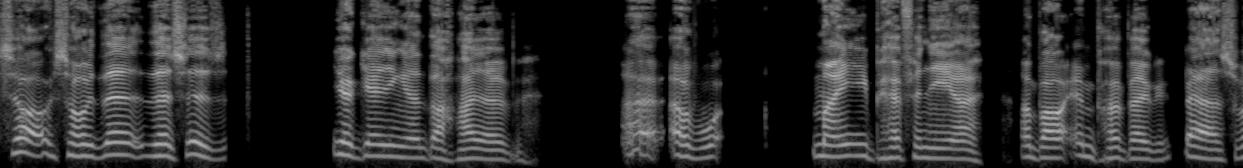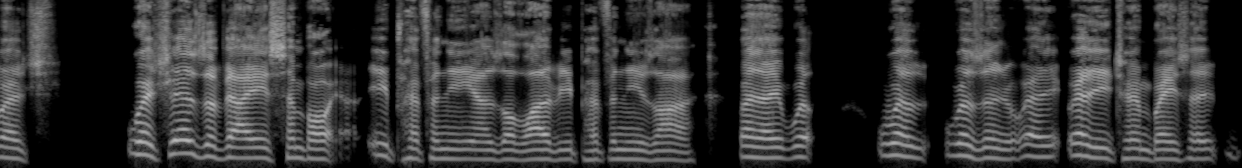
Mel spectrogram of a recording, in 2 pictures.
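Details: Man with a speech impediment accompanied by coordination issues, which he says he has not overcome; speech impediment.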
